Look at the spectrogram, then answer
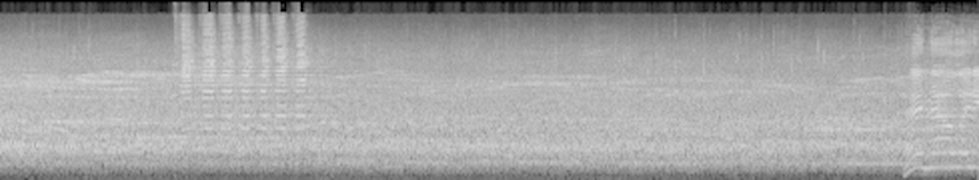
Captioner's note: crowd cheering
